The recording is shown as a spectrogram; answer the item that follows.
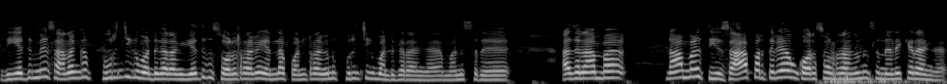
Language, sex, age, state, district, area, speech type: Tamil, female, 30-45, Tamil Nadu, Salem, rural, spontaneous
